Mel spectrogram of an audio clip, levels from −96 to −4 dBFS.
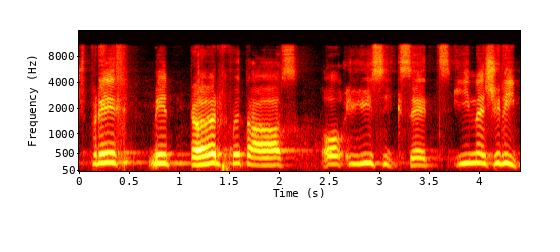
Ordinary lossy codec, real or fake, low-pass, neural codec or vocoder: none; fake; 10.8 kHz; codec, 24 kHz, 3 kbps, HILCodec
